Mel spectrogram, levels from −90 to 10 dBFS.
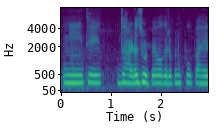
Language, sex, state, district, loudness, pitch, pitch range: Marathi, female, Maharashtra, Solapur, -26 LUFS, 235 Hz, 230-240 Hz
